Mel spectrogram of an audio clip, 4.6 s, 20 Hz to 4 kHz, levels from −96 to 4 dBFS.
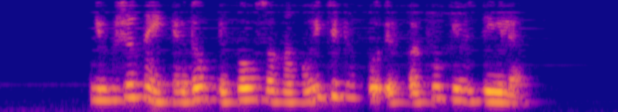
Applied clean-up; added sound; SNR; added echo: neural mask model DeepFilterNet 3.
